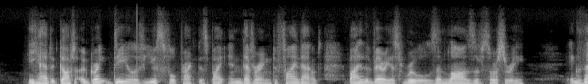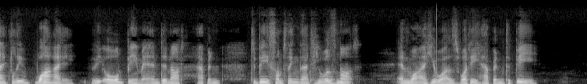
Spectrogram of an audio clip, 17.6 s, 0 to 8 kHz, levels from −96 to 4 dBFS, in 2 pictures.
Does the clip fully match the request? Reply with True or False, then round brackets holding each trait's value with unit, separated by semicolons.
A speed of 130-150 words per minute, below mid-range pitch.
False (160 wpm; 105 Hz)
